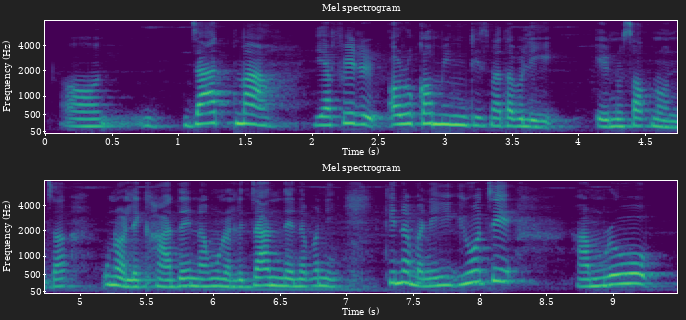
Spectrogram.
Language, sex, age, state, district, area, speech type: Nepali, female, 18-30, West Bengal, Kalimpong, rural, spontaneous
